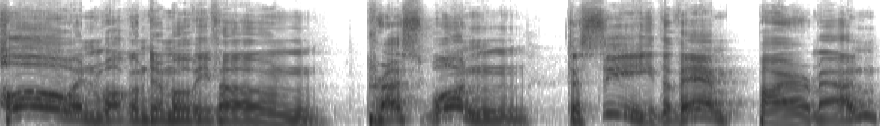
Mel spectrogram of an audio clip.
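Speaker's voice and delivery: recorded phone-menu style, distinctive movie announcer voice. Friends take turns recalling a distinctive phone-line voice, doing the Moviefone announcer voice. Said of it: "his voice was very distinctive".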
